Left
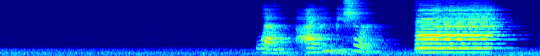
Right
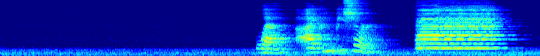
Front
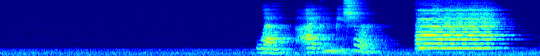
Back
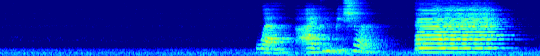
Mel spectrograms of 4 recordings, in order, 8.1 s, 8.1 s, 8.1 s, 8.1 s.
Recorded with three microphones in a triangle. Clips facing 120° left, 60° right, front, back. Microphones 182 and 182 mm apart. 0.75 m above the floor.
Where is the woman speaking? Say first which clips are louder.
Even, front 1 dB; 170° right, 1.8 m.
